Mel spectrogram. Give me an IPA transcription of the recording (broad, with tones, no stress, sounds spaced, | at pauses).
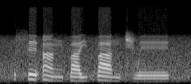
s e˦ ʔ ã˧ ŋ p a˧ j p a˥˧ n t͡ɕ w e˧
